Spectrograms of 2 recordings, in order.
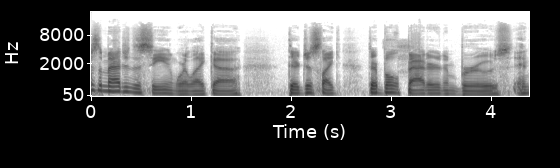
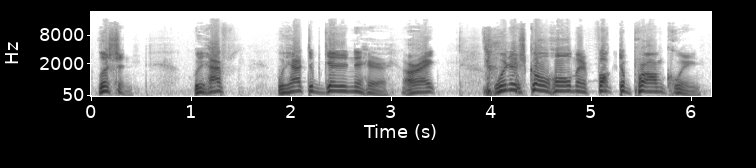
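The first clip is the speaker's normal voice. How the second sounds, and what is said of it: Imitates another person's voice. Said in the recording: “What is that an impression of exactly? ... somewhere between Sean Connery and like”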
